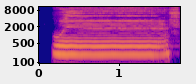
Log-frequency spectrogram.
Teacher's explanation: la prononciation correcte est untha, en laissant une petite distance entre la langue et le palais supérieur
